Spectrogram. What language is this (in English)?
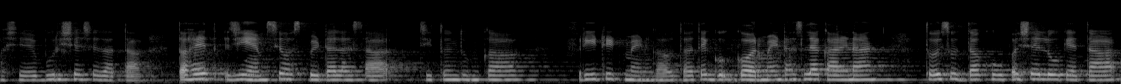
Konkani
